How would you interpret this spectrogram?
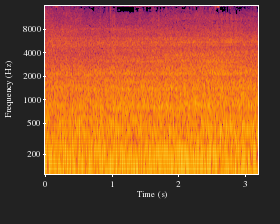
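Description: Dense, steady roar of busy street traffic in Times Square, a constant wash of engines and road noise, with no pauses and no voices standing out.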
